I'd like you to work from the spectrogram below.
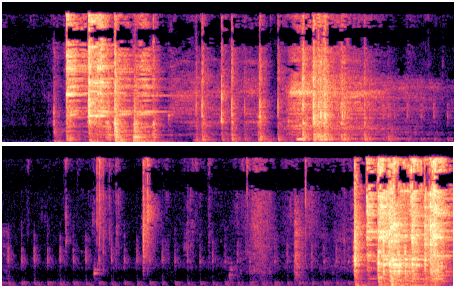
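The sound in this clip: A bowl that held yeast is handled and wiped by hand: bursts of clanking and clinking, then a quieter stretch of soft, rhythmic rubbing, and finally another loud rattle.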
